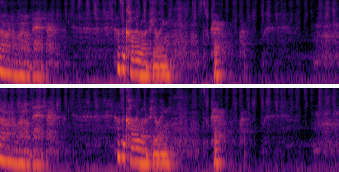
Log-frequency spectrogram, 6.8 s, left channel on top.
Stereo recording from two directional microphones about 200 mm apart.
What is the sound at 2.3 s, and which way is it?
Speech, 15° left (ahead or behind).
